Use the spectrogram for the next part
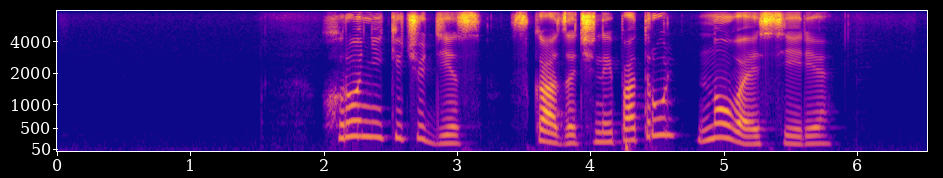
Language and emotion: Russian, positive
